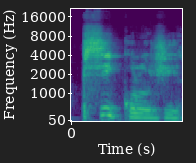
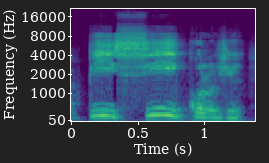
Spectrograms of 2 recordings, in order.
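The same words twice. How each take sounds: First: The word is said quickly with no extra vowel. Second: The word is said slowly with an extra vowel. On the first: The speaker calls it right. "você fala rápido" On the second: The speaker calls it wrong. "você não fala psicologia"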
